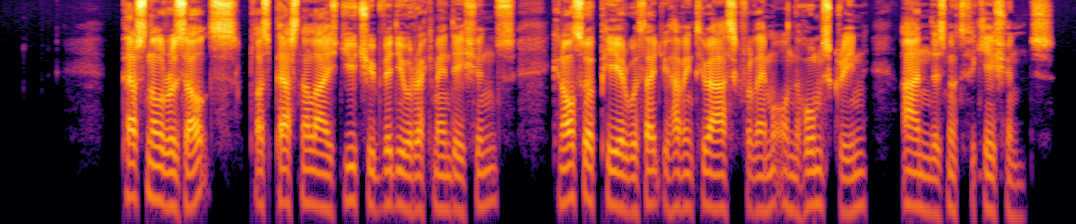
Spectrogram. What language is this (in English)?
English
